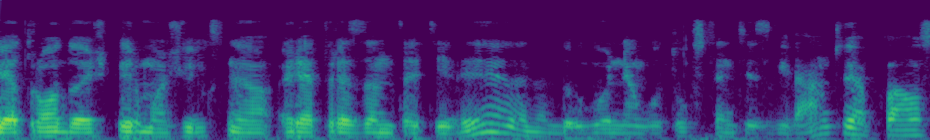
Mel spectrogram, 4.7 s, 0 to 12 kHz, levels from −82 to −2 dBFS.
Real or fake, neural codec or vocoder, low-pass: real; none; 7.2 kHz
